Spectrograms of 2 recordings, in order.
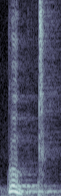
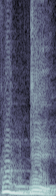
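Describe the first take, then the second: First: The ending is said as a t. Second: The ending is not said as a t. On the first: The speaker calls it right. "E D becomes ta" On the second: The speaker calls it wrong. "It's not cooked"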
